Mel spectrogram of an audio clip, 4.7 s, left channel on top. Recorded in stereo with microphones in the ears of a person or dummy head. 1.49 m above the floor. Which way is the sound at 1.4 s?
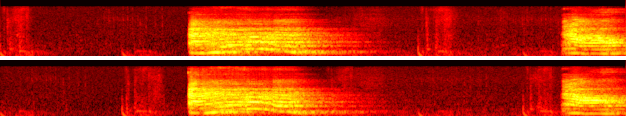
85° right.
